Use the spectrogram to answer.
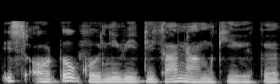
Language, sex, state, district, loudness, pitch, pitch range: Hindi, male, Himachal Pradesh, Shimla, -16 LUFS, 105 Hz, 105-110 Hz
